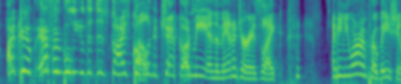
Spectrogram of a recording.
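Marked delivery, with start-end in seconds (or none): 0.1-3.1 higher, put-on voice of a man losing it; mock his over-the-top fury; imitated rant. The date ranting about his boss, mock fury. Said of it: "he's just losing his mind".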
